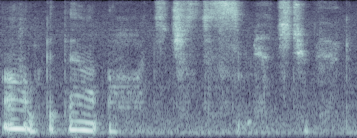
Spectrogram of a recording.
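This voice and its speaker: A woman hosting a crafting tutorial, chatting calmly and unhurriedly as she works. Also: fairly low pitch, in a whisper. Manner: calm, unhurried, talks while working. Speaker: crafting video host. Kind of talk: casual crafting tutorial chat.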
